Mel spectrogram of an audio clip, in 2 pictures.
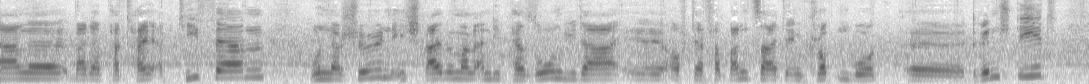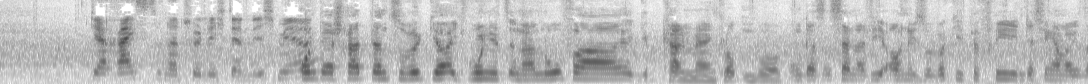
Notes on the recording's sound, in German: direkt von der Tribüne des SV Arminia Hannover von unserem kürzlich dort veranstalteten LandesPARTEItag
